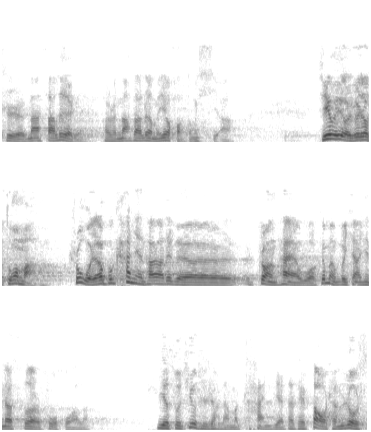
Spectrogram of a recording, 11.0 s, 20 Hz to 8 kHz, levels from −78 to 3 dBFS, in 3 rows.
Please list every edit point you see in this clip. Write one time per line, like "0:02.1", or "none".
0:02.8
0:08.8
